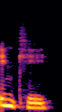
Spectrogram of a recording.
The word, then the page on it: inky: British English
